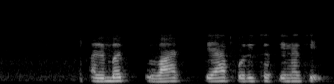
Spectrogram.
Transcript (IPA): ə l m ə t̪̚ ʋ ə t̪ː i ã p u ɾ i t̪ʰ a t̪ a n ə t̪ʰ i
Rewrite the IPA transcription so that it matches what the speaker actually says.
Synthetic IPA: ə l b ə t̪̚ ʋ a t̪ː j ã p u ɾ i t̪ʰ ə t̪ i n ə t̪ʰ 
